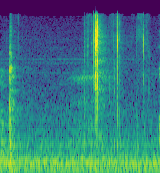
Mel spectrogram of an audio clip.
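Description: A trading card in a rigid clear plastic holder being handled: a few short, sharp clicks about a second in, the first the loudest, over otherwise quiet room tone.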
